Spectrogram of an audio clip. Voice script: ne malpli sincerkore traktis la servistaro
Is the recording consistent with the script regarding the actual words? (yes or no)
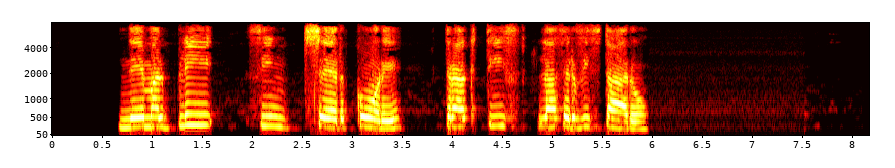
yes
